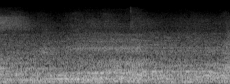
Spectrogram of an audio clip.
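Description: Steady low rumbling background din of a large hall, with a few faint held tones in it and no speech.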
